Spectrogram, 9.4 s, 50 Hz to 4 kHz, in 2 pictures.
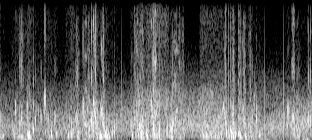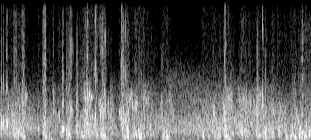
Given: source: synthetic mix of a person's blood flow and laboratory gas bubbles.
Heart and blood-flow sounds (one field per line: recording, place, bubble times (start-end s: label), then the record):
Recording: Doppler ultrasound of blood flow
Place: subclavian vein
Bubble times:
0.00-0.07 s: bubbles
0.14-0.90 s: bubbles
0.97-1.80 s: bubbles
1.94-2.79 s: bubbles
2.98-3.97 s: bubbles
4.28-5.12 s: bubbles
5.22-5.49 s: bubbles
5.54-6.38 s: bubbles
6.44-7.27 s: bubbles
7.69-9.36 s: bubbles
From the record:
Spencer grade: 4 (maximum detectable bubble signal sounding continuously throughout systole and diastole of every cardiac period, and overriding the amplitude of the normal cardiac signals)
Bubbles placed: anywhere in the cardiac cycle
